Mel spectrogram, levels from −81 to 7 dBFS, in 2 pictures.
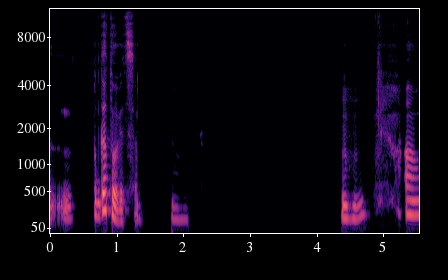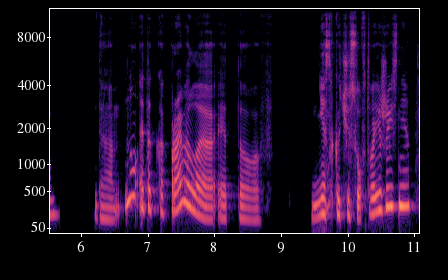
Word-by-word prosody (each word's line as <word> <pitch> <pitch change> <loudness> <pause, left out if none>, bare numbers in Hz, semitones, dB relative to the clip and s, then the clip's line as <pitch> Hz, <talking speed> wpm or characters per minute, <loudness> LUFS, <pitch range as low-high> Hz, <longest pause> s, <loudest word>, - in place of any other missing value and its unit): м, 310 - -9 0.3
подготовиться, 165 - 0 0.5
вот. 135 -2 -19 2.3
Мгм, 150 +5 -7 0.6
а, 185 -1 -1 0.7
да. 145 -3 -7
Ну, 400 +7 +2
это, 270 -3 +1
как 220 -4 -7
правило, 225 - +4
это 145 -3 -5
в - - -25 0.6
несколько 190 +5 +1
часов 180 -6 0
твоей 205 +4 +3
жизни, 290 +3 +5
185 Hz, 85 wpm, -25 LUFS, 145-240 Hz, 2.3 s, жизни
